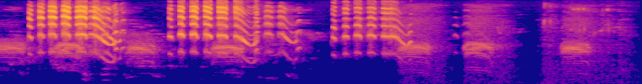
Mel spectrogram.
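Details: A mother red-wattled lapwing at Mt Abu calls its baby from the nest: three quick runs of piercing, stuttered notes, each ending in a falling slur, then a few lower, softer single notes.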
